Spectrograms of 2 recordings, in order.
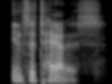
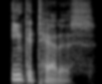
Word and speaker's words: Incitatus: was a horse named Incitatus. It can also be pronounced Incitatus. I came across both pronunciations in my research.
